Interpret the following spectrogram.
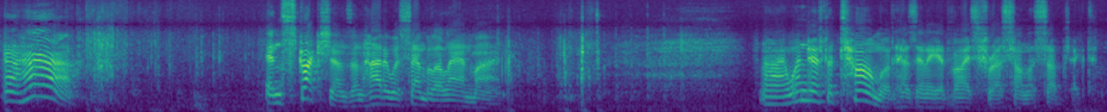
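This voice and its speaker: An actor playing a defiant, wry resistance fighter in a war film, speaking in terse, emphatic phrases. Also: male voice, mid-range voice, wildly swooping pitch, normal speed, bright, forceful tone, heavily acted. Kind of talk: dramatic film acting. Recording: very noisy film soundtrack.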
